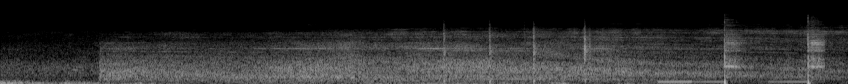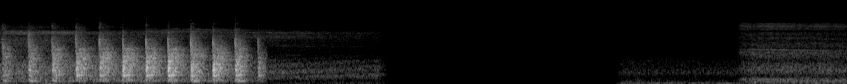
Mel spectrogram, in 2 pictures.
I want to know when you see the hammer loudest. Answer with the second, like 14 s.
10 s.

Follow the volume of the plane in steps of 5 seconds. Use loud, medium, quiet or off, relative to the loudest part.
loud, loud, quiet, quiet.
